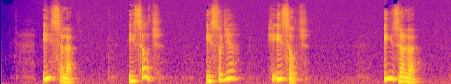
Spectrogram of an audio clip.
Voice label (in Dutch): "ijzelen", Limburgs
